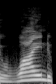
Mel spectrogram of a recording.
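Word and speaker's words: wind: object clear वाइंड डब्ल्यू आई एन डी को पढ़ेंगे वाइंड विंड नहीं वी ई आर Y very M यू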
